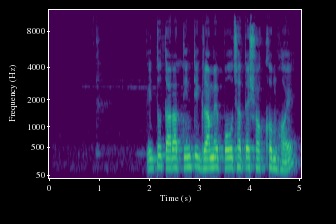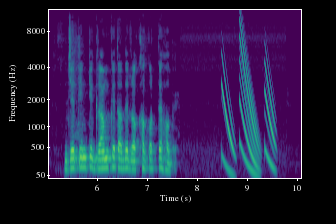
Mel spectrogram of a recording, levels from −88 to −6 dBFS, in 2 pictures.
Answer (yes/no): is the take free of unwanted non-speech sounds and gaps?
no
